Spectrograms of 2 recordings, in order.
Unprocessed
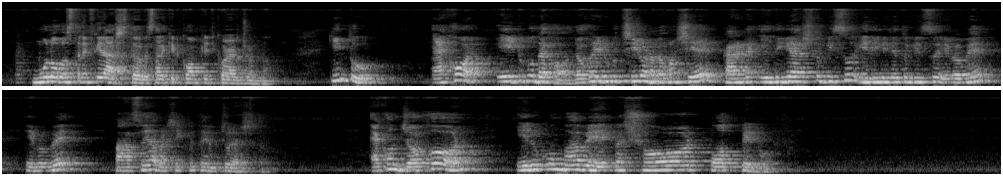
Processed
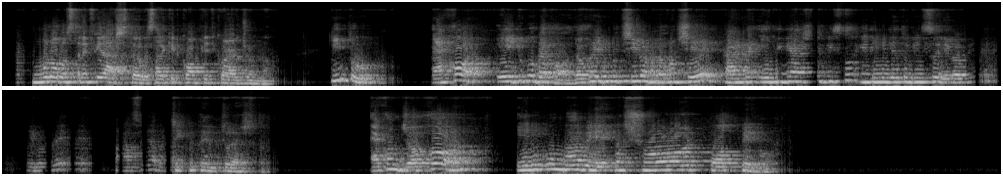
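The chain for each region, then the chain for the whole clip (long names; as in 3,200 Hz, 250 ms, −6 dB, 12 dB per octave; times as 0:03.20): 0:07.75–0:08.71: downward expander −20 dBFS + phaser with its sweep stopped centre 2,100 Hz, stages 8
0:09.63–0:11.70: parametric band 280 Hz +3 dB 1.9 octaves + downward compressor 10 to 1, threshold −28 dBFS + tremolo along a rectified sine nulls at 4.2 Hz
whole clip: parametric band 330 Hz −6.5 dB 1.1 octaves; leveller curve on the samples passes 3; dynamic equaliser 1,700 Hz, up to −6 dB, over −33 dBFS, Q 1.5; level −8.5 dB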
